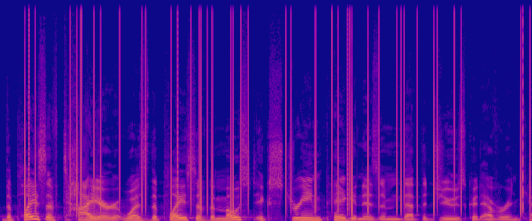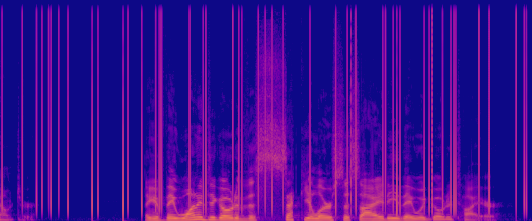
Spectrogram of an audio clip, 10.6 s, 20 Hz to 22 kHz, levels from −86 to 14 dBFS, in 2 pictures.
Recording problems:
crackle, like an old record; loud; 6 dB below the speech

